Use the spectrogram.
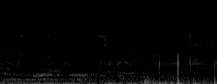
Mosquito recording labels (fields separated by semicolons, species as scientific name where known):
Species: mosquito; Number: one; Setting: cup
